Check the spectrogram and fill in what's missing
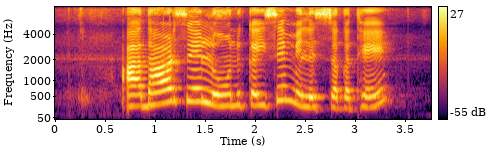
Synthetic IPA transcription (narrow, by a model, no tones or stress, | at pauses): aːd̪ʱaːɾseloːnkəɪsemɪlsəkət̪ɦẽ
